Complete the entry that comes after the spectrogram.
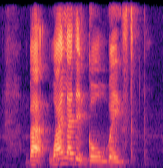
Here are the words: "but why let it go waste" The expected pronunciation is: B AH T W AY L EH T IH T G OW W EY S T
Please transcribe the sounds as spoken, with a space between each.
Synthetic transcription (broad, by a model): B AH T W AY L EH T IH T G OW W EY S T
